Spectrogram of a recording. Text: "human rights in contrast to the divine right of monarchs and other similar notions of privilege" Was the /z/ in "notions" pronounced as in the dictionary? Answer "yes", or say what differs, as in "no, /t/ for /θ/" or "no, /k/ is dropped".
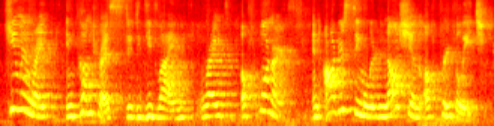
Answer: no, /z/ is dropped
